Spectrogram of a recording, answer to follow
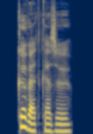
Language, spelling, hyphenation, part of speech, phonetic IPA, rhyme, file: Hungarian, következő, kö‧vet‧ke‧ző, verb / adjective / noun, [ˈkøvɛtkɛzøː], -zøː, Hu-következő.ogg
- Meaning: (verb) present participle of következik; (adjective) 1. next, following (nearest in place, position, order, or succession) 2. next, following (nearest in time) 3. following (about to be specified)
